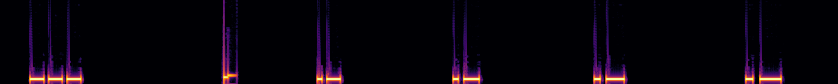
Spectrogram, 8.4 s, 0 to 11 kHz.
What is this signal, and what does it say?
Morse code, heard as a keyed tone, about 23 wpm, spaced as for 7 wpm, 700 Hz. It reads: O AAAA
